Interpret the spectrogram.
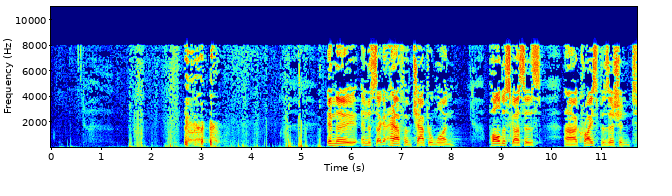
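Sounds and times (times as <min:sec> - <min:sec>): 
throat clearing: 0:02.7 - 0:03.4
person coughing: 0:02.7 - 0:03.5
speech: 0:05.5 - 0:08.2, 0:08.8 - 0:11.7.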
